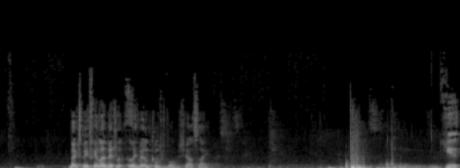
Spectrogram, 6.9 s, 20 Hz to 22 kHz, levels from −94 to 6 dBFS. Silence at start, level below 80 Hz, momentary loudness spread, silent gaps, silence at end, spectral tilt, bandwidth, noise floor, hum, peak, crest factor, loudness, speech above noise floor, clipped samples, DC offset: 0.2 s; -42 dBFS; 22 LU; none; 0 s; -7 dB/octave; 12.5 kHz; -65 dBFS; none; -10 dBFS; 26 dB; -36 LUFS; 27 dB; under 0.1%; under 0.1%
